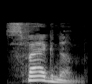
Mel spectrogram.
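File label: "sphagnum", British English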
